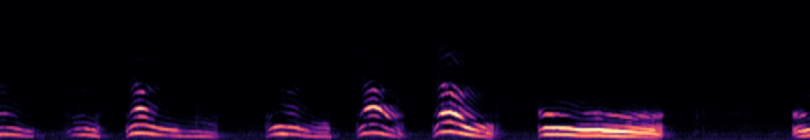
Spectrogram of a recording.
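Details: Kitten calling for its mother with seven loud, arched meows, the later ones longer, the sixth a drawn-out falling wail over a second long, separated by short pauses, with a faint steady hum underneath.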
